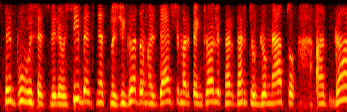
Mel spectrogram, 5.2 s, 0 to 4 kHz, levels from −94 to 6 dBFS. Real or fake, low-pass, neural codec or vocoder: real; 3.6 kHz; none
